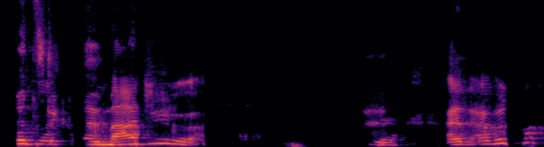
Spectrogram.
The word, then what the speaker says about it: Mari: Mari's is the hardest. It's Margie.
